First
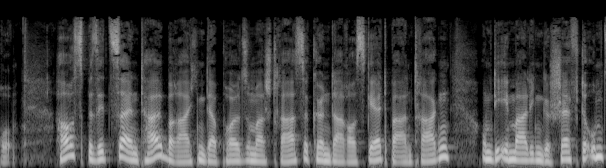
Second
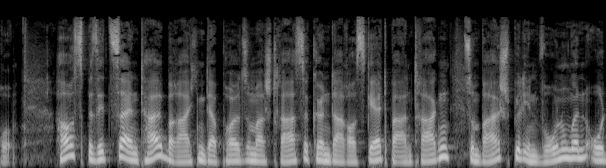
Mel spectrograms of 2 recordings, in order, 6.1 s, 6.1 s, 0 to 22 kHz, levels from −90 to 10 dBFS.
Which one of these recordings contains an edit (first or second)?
second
